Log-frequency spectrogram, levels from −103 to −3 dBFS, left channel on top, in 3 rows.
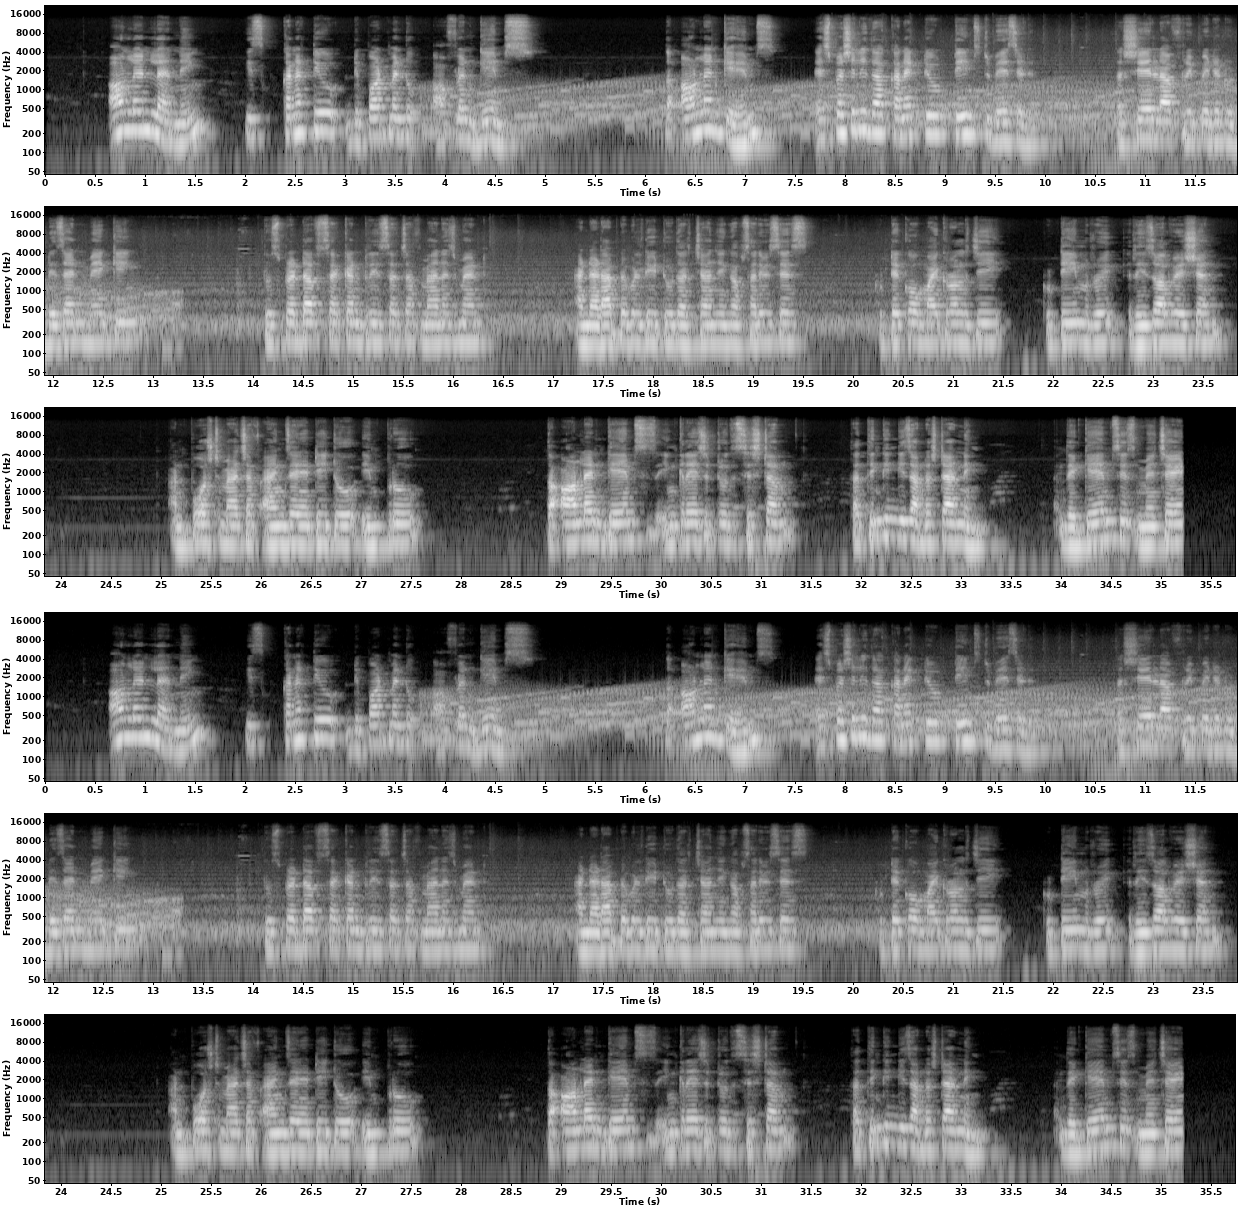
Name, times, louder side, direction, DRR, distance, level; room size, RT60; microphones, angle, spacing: voice 1, 0.6-1.7 2.0-4.9 6.2-7.3 7.7-10.0 10.7-13.0 14.1-16.4 17.2-19.5 20.3-21.5 21.9-23.8 25.1-27.6 28.9-31.4 31.9-33.4 33.9-35.2, left 4 dB, 70° left, 0.6 m, -24 dB
sound 1, 3.7-13.3, equal, ahead, 0.5 m, -35 dB
sound 2, 7.8-21.0, left 1 dB, 40° left, 2.1 m, -42 dB
head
